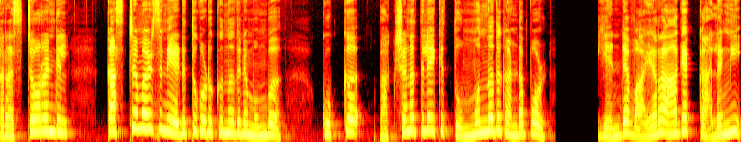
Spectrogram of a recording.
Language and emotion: Malayalam, disgusted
